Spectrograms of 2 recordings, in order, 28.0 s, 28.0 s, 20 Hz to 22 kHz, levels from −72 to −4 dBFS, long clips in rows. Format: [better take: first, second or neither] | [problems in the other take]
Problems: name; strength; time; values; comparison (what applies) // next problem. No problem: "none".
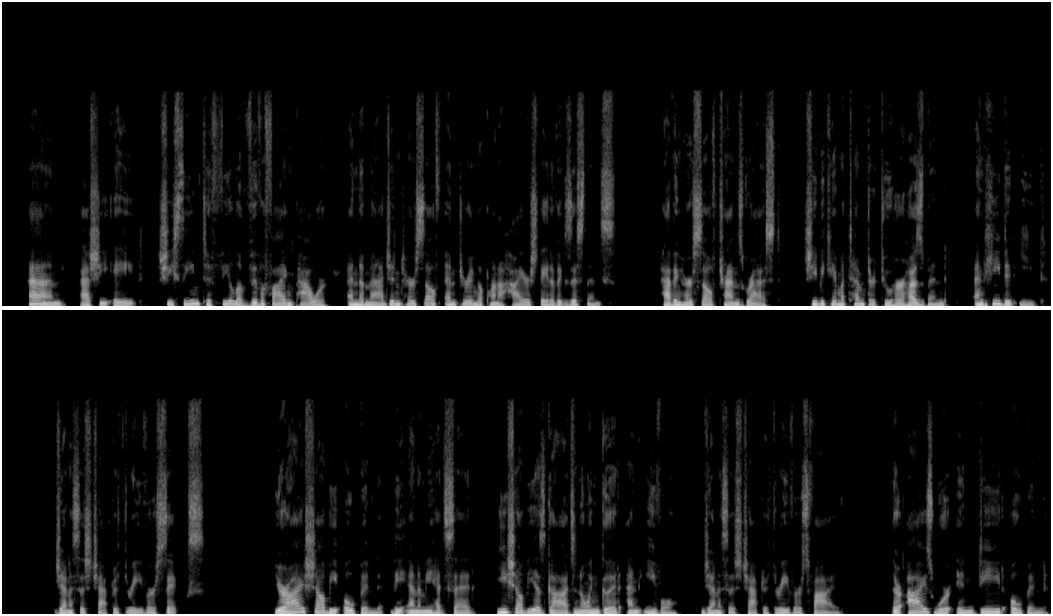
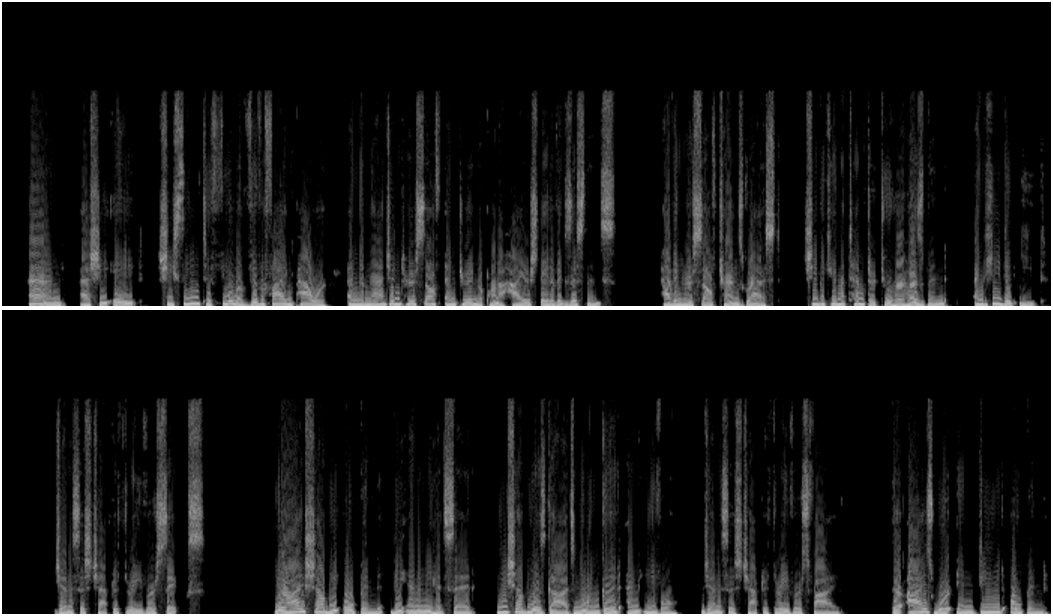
first | distortion; heavy; 26% of the sound clipped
